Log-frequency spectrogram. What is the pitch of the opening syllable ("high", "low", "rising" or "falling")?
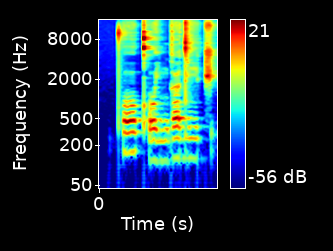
high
